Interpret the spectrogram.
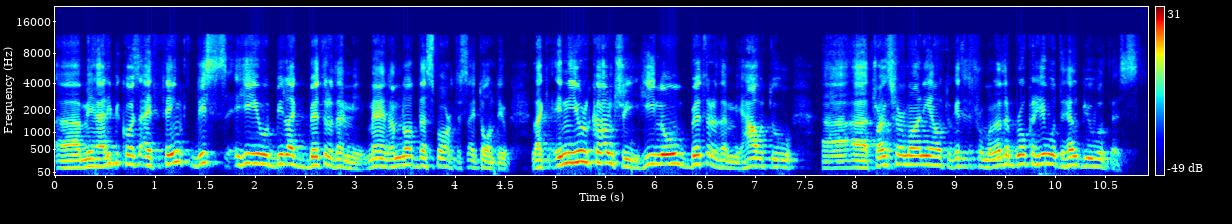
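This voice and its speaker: Brief: man, from Egypt, webinar host, easygoing and halting, somewhat high voice, mellow tone. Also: animated. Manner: casual, many fillers, friendly "man". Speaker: trading webinar presenter. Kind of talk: live webinar Q&A.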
